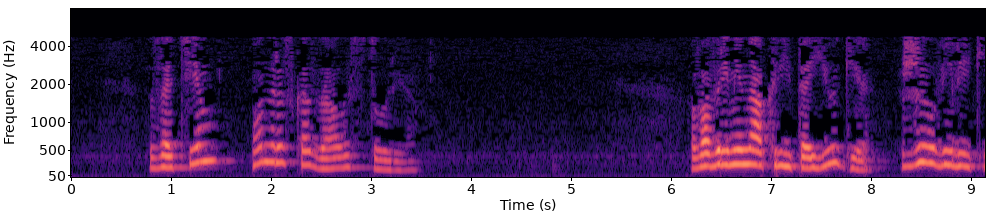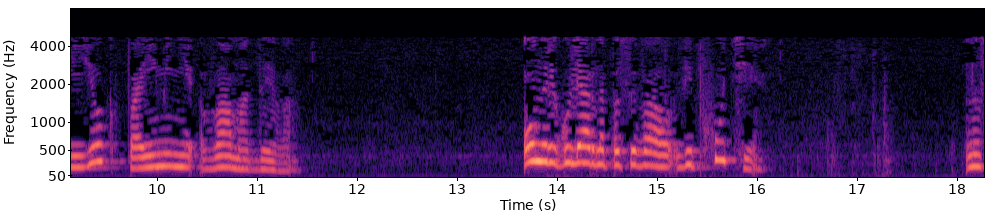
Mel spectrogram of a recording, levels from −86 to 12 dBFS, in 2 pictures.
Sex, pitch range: female, 190-255 Hz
